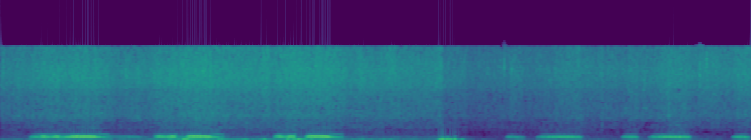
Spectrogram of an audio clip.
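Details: Spotted dove, Cà Mau, cooing in falling two-note phrases; a loud thump interrupts midway, after which softer, shorter flat coos continue.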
